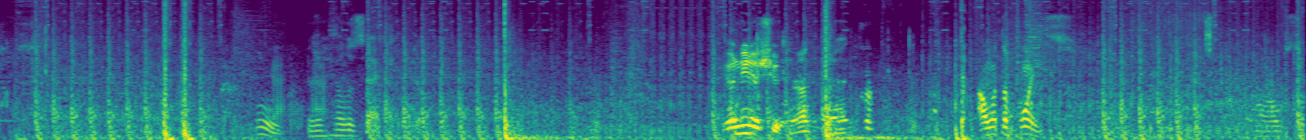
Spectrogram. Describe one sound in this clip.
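Gunfire from a game rattles in quick bursts.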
